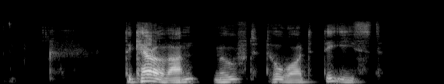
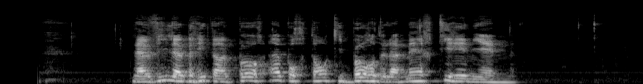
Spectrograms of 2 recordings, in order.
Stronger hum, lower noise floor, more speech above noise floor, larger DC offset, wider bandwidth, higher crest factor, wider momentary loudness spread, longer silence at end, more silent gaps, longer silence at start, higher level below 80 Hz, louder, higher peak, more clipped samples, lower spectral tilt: neither; about the same, -64 dBFS vs -64 dBFS; about the same, 44 dB vs 45 dB; neither; second, 7.8 kHz vs 11 kHz; about the same, 22 dB vs 20 dB; first, 17 LU vs 7 LU; second, 0.75 s vs 1.25 s; neither; about the same, 1.25 s vs 1.35 s; second, -60 dBFS vs -50 dBFS; about the same, -20 LUFS vs -20 LUFS; about the same, -2 dBFS vs -2 dBFS; neither; about the same, -6.5 dB/octave vs -5.5 dB/octave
